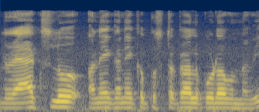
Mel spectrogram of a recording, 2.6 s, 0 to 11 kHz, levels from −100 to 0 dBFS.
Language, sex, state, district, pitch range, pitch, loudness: Telugu, male, Telangana, Hyderabad, 140-145 Hz, 145 Hz, -17 LUFS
